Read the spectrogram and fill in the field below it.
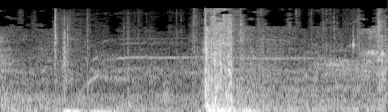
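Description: A gunshot fires with a loud bang.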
